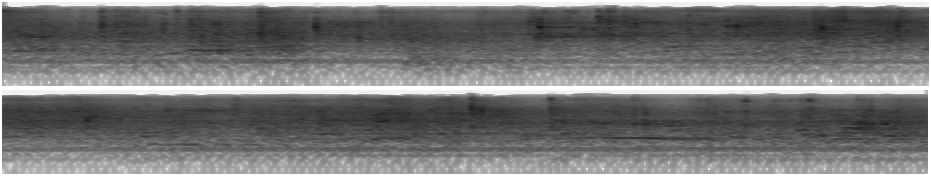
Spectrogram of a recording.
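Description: Ice skates scrape and carve across ice in an echoing arena.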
